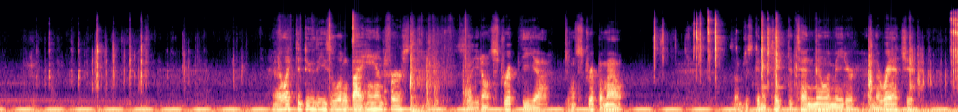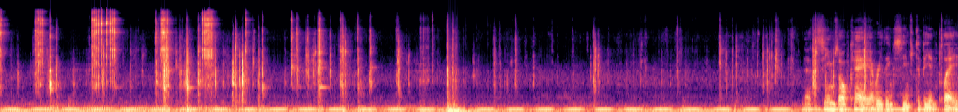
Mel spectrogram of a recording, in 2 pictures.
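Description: A plastic engine cover clicks and rattles as it is handled.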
